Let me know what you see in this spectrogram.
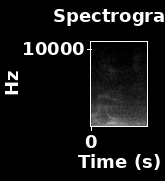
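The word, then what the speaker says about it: αἰών: Y cuando habla de fin del mundo, esa palabra fin es una palabra que en griego se pronuncia aion, que es un tiempo determinado, no el fin de todo el mundo como nosotros lo conocemos.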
